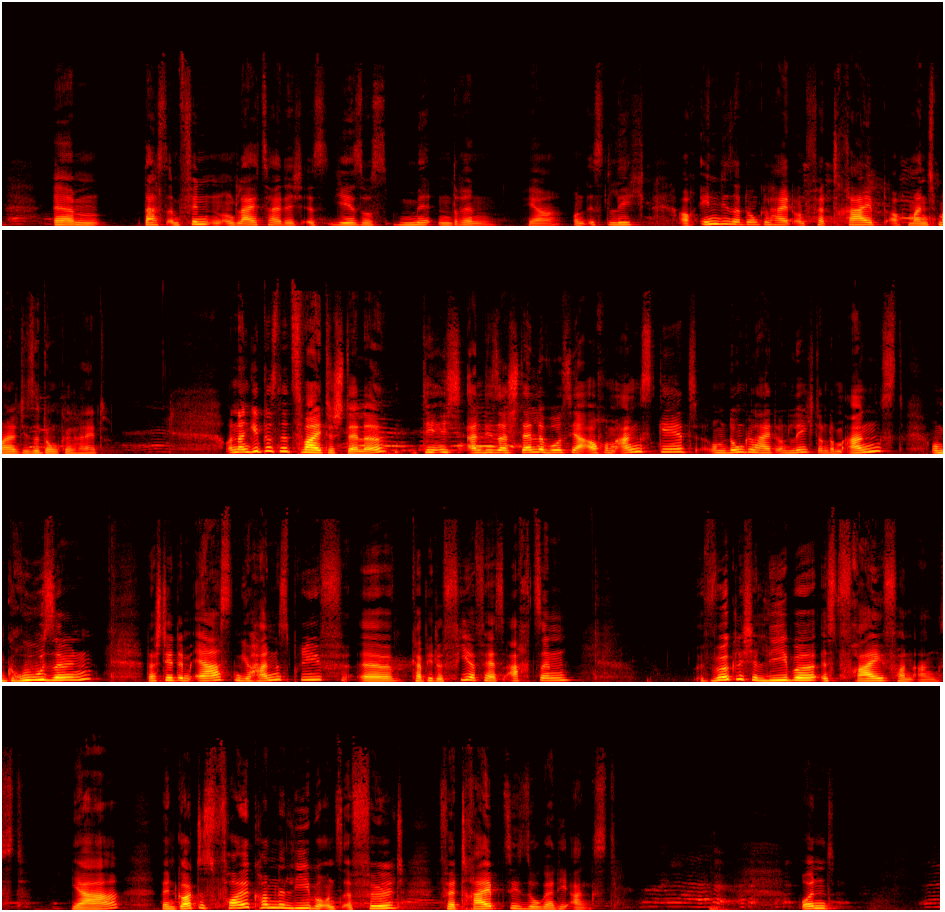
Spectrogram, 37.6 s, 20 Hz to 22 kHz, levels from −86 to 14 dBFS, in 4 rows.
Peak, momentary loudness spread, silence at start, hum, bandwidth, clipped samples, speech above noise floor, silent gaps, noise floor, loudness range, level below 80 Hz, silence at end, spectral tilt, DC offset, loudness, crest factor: -2 dBFS; 16 LU; 0.1 s; none; 16.5 kHz; under 0.1%; 41 dB; none; -66 dBFS; 9 LU; -68 dBFS; 1.1 s; -5.5 dB/octave; under 0.1%; -25 LUFS; 24 dB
